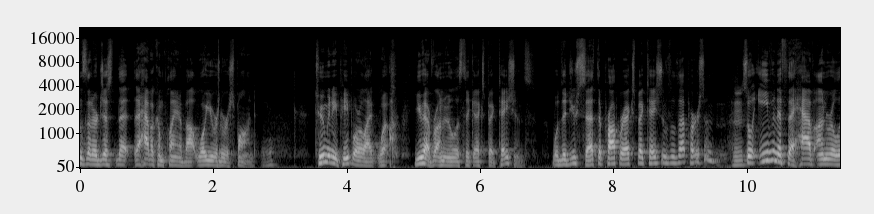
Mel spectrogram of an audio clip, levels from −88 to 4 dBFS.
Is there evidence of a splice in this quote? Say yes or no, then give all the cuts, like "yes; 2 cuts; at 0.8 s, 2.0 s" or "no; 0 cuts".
yes; 1 cut; at 2.1 s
